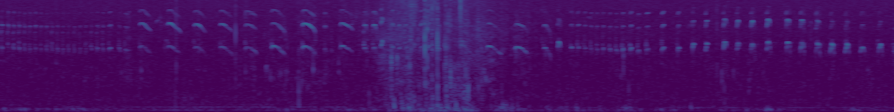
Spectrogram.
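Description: Birds calling across the water, a run of short high down-slurred notes repeated several times a second, over a low wash of water and wind. A brief rush of noise cuts in about four seconds in.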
